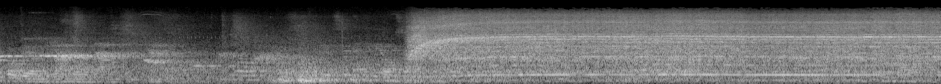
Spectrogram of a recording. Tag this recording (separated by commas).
Speech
